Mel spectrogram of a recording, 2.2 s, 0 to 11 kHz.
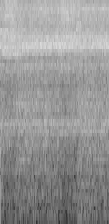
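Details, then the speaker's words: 1978 Dodge D100 truck, first run after sitting almost 20 years, rough idle while distributor adjusted: loud steady airy hiss over engine; suspected vacuum leak near carburetor, vacuum hose or distributor, unconfirmed. "i can hear air coming out of something down here probably something on the carburetor there's a vacuum hose back here unless it's the distributor"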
